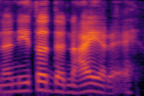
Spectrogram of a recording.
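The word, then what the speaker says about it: Nonito Donaire: So our first poll here is going to be Manny Pacquiao versus Nonito Daire or is in in the Tagalog uh pronunciation. Nanito Dire.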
